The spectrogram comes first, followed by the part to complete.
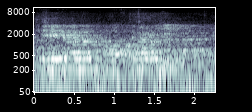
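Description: Speech: a voice talking, with the noise of the sports hall beneath.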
